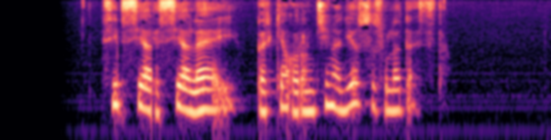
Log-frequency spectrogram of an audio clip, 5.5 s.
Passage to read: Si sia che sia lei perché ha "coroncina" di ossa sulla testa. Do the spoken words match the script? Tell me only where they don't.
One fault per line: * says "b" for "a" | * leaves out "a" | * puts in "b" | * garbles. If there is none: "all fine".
all fine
